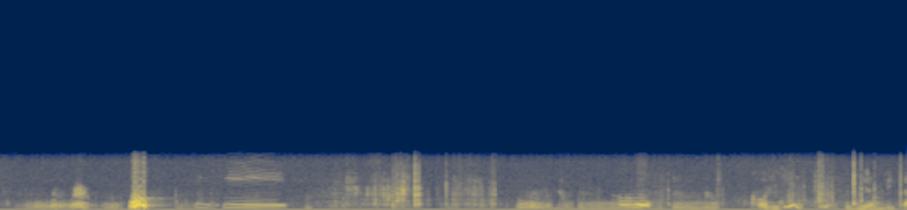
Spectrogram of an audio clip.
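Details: Puppies playing roughly outside, a bit angry with each other, trade barks, growls and whiny yelps, with a sharp bark early and a high squeal following.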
